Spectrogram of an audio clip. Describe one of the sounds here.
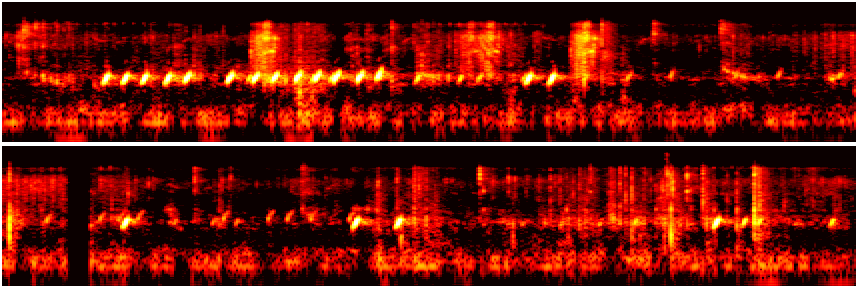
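Quick, high popping chirps come in bursts as a game snake eats glowing pellets.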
